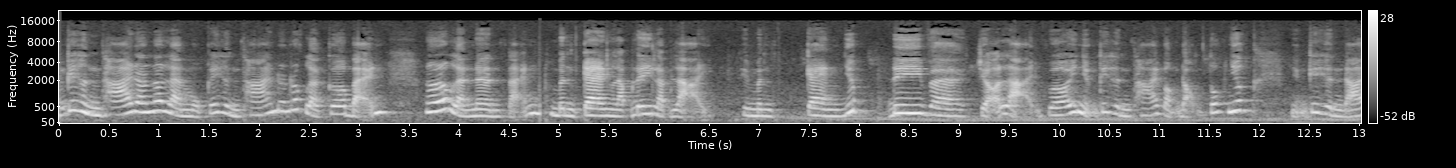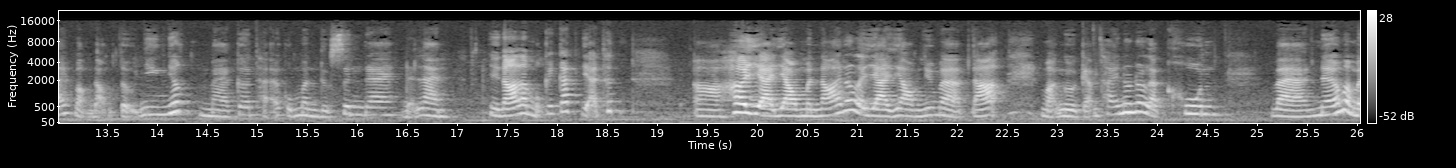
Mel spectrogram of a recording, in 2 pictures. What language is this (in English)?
Vietnamese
